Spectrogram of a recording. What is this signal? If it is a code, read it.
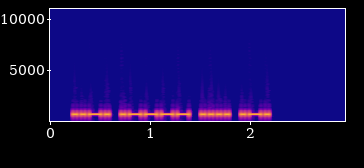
Morse code, heard as a keyed tone, about 32 wpm, 700 Hz. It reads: F1HR
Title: DXCC-100 Call Signs - 4 Characters - Repeated 3x - 30wpm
